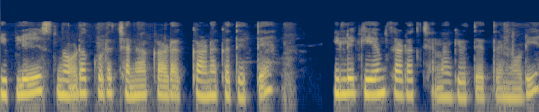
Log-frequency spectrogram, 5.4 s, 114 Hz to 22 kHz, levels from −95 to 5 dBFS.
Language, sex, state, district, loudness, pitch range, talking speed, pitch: Kannada, female, Karnataka, Bellary, -16 LUFS, 240-275 Hz, 135 wpm, 260 Hz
